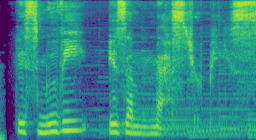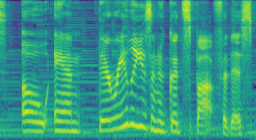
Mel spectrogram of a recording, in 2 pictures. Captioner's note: none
